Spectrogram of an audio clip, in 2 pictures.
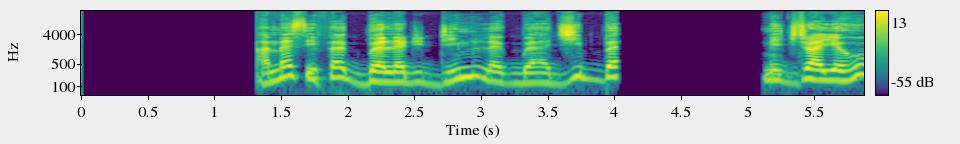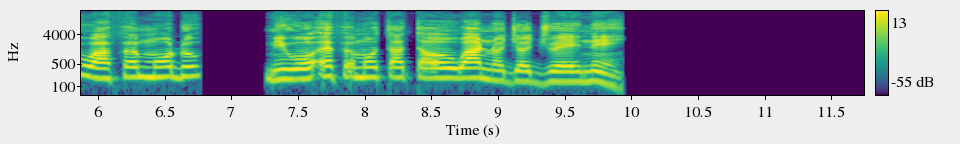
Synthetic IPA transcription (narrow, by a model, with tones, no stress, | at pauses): a̰˨mɛ̃˨si˨ɸɛ˦ɡ͡bɛ˨lɛ˨ɖi˨ɖi˨˦mlɛ˨ɡ͡be˨a˨d͡ʑi˦bɛ˦ | mĩ˨d͡ʒɾa˨je˨ɦo˦wa˨ɸɛ˦mɔ̃˦ɖo˦ | mĩ˨wɔ˨ʔɛ˦ɸɛ˦mɔ̃˦t̪a˦t̪a˦wo˦wo˦a˦nɔ̃˨d͡ʒɔ˨d͡ʒɔ˨ɛ˨nɛ̃˨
